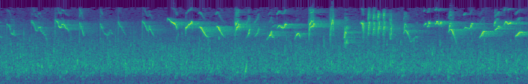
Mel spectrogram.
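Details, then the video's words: Varied-phrase song of a pleci ngalas white-eye used to tutor caged birds: quiet scattered chirps at first, then from about two seconds a lively stream of high ticks and slurred whistles over hiss. "masteran burung pleci ngalas full isian"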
